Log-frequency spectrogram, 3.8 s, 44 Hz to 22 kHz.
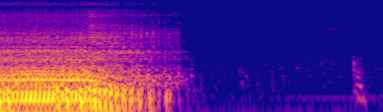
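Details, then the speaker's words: Mountfield RV40 150cc 45cm mower: quick even firing for a couple of seconds, starts fine, no hunting or surging, so carb left untouched; normal running. "considering it's starting fine, it runs, no hunting or surging, I'm not even going to mess about with the carb."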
